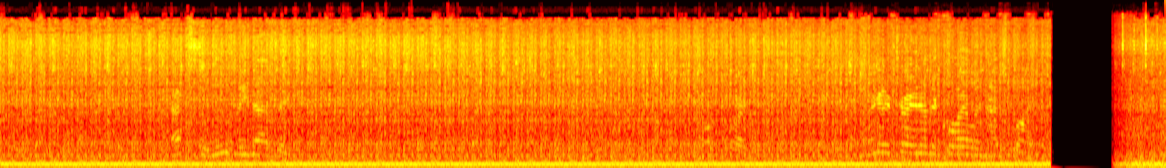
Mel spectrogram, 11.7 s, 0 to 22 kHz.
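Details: 2000 Ford F-150 5.4L V8, regular cab 4x4 long box, 115,000 km, check engine light on but not flashing: deep steady idle with faint uneven lope like one cylinder dropping out; misfire at idle, spark being tested at coil.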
